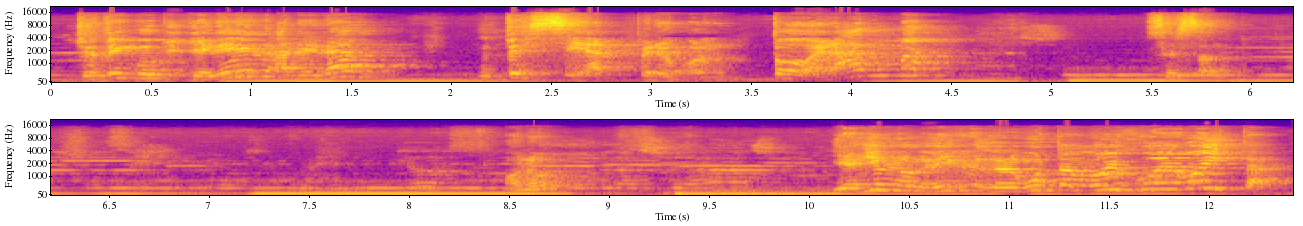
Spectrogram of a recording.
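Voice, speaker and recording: A middle-aged man preaching a sermon, animated and often asking the congregation if they agree. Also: high-pitched. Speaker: pastor. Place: church hall. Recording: echoey hall, distant mic, music behind.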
